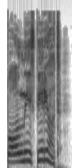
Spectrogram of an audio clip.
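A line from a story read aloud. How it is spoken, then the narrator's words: Shouted. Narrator (Russian): крикнула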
